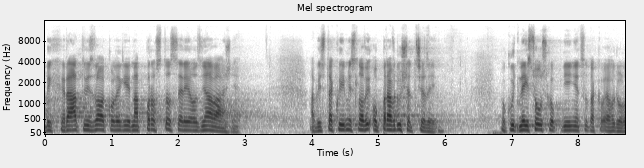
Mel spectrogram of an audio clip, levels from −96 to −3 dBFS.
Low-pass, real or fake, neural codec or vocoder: 14.4 kHz; real; none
